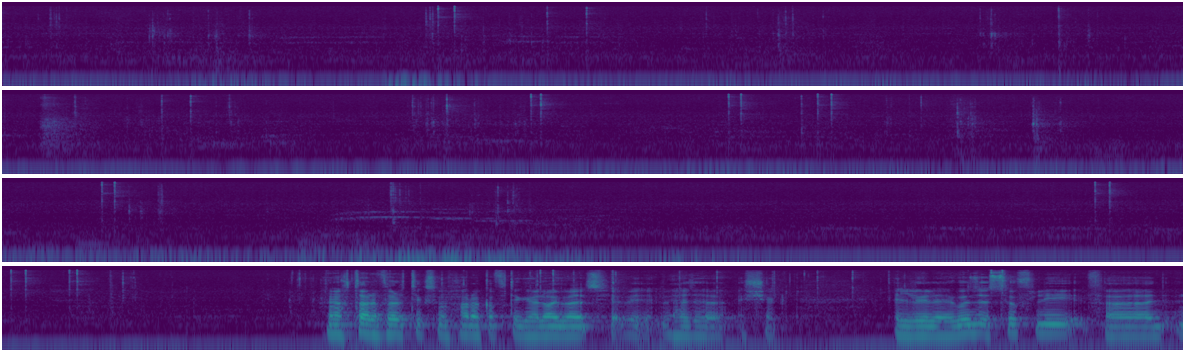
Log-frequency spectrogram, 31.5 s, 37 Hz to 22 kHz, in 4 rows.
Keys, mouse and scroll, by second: 0.3 scroll up 1, 1.5 g, 3.2 scroll down 1, 3.8 shift+middle click, 3.8 scroll down 1, 4.6 scroll up 2, 6.7 scroll down 1, 7.5-8.9 scroll down 8, 8.9 shift+middle click, 8.9 scroll up 7, 9.6 scroll up 1, 11.0 ctrl+r, 13.3 click, 14.7 g, 20.0 g, 23.6 click, 24.0 click, 25.8 g, 28.3 shift+middle click, 28.3-29.6 scroll down 10, 29.6 shift+middle click, 29.6 scroll up 5, 30.3 click.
